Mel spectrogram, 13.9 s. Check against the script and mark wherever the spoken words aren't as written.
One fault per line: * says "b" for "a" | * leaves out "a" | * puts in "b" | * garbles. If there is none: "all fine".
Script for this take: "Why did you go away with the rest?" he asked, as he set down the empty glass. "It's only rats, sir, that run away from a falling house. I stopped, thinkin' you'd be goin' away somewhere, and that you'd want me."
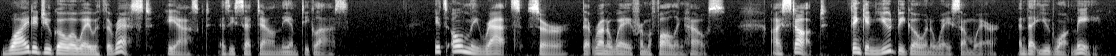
all fine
